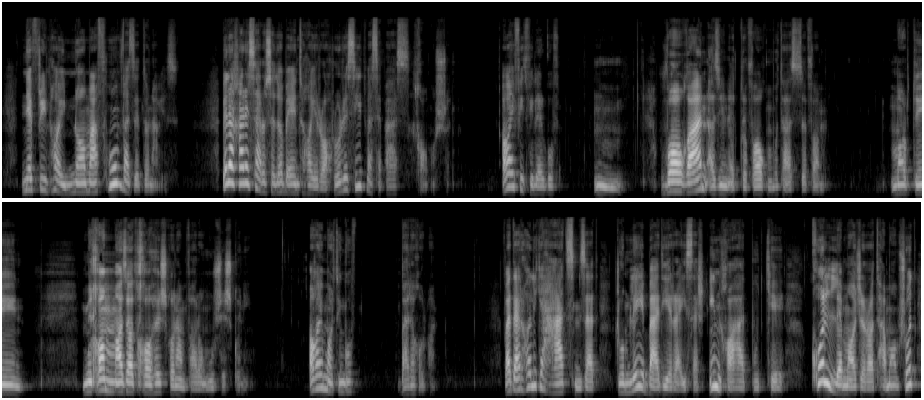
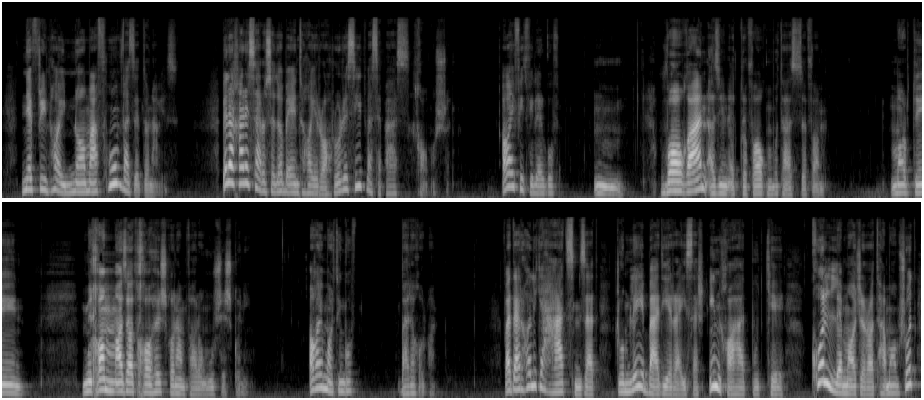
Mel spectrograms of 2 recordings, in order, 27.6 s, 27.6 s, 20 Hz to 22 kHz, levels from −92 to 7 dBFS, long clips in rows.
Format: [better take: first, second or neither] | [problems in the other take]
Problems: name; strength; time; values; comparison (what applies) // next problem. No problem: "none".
second | thin; very slightly; fading below 300 Hz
